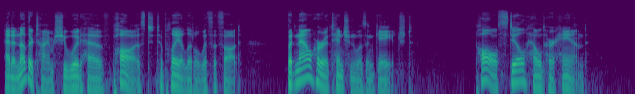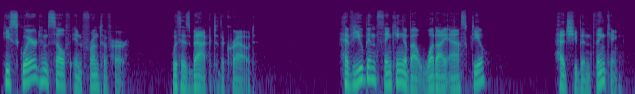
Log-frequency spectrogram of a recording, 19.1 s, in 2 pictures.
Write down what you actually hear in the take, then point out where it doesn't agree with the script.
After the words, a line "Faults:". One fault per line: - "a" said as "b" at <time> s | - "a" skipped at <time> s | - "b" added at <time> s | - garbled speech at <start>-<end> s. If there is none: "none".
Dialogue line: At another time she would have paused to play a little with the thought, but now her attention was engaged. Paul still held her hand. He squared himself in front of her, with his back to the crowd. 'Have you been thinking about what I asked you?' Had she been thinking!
At another time she would have paused to play a little with the thought, but now her attention was engaged. Paul still held her hand. He squared himself in front of her, with his back to the crowd. 'Have you been thinking about what I asked you?' Had she been thinking!
Faults:
none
